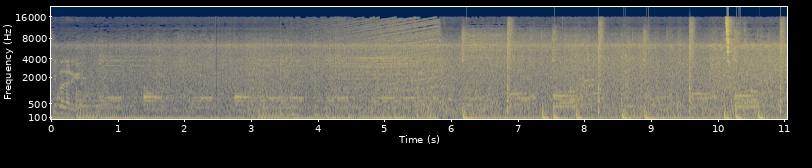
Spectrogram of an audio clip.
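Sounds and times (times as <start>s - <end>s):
background music: 0.0s - 11.0s
whitewater rapids rushing: 1.8s - 11.0s.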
